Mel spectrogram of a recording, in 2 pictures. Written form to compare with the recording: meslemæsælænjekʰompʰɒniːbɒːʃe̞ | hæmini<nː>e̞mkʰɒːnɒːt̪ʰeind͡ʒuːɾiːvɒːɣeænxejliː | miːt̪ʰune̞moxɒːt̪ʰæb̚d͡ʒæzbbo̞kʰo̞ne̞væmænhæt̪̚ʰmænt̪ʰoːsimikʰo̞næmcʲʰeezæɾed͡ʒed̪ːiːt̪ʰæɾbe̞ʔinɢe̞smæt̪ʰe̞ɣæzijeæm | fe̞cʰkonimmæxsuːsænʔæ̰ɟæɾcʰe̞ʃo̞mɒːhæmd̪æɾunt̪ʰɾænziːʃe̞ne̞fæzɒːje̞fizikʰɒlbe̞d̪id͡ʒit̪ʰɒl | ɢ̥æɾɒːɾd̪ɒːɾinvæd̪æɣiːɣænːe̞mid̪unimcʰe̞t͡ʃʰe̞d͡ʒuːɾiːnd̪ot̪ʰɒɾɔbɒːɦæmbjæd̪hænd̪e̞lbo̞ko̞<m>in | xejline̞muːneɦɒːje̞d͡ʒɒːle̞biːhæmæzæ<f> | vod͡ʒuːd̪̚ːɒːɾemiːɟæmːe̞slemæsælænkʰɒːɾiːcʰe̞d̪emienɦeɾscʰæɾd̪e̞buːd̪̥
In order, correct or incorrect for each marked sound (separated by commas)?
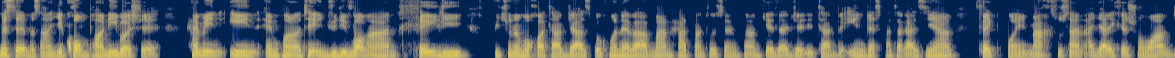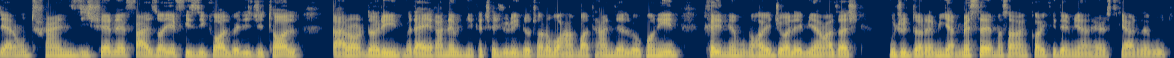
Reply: incorrect, incorrect, incorrect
